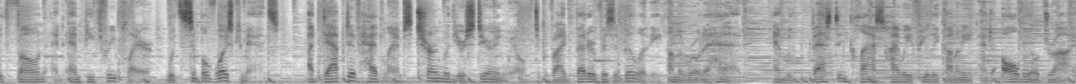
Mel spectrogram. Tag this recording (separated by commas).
Music, Speech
